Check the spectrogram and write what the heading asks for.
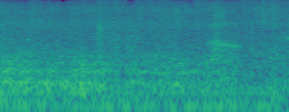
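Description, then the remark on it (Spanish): Steady, dense rain hisses without pause while a deep, rolling thunder rumble fills the low end, sounding somewhat muffled as if heard from inside a room. No voices. “La lluvia desde acá adentro no suena igual.”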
